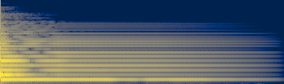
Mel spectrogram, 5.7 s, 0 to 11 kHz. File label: F#3, synth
